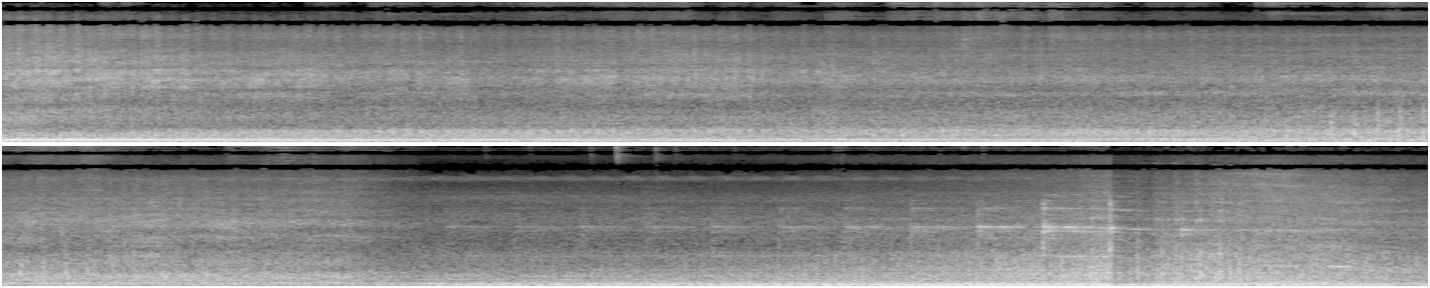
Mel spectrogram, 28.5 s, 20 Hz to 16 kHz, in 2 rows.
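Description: An Amtrak passenger train passing close by. The GE P42DC diesel locomotive pulls away at the start, then the stainless-steel coaches keep rolling past with a steady wheel-and-rail rumble. A brief high wheel squeal comes near the end.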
